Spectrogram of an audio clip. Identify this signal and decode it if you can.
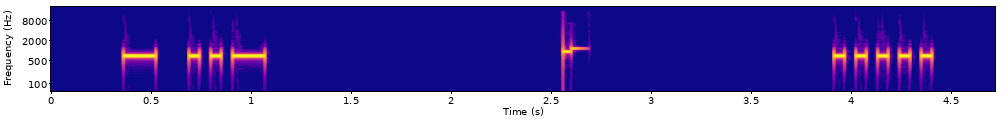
Morse code, heard as a keyed tone, about 22 wpm, 700 Hz. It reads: TU 5
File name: Top 20 QSO Elements - 8x Character Spacing - 22wpm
